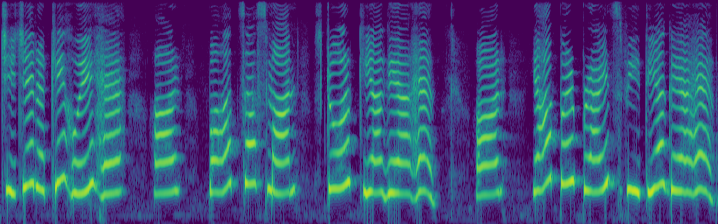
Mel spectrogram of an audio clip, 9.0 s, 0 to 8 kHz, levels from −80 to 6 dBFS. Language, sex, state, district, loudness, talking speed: Hindi, female, Himachal Pradesh, Shimla, -10 LUFS, 135 wpm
